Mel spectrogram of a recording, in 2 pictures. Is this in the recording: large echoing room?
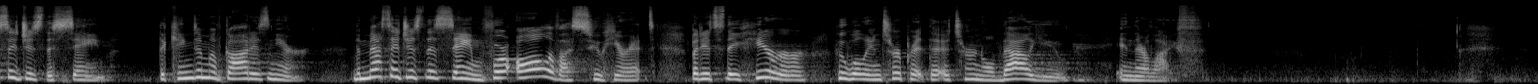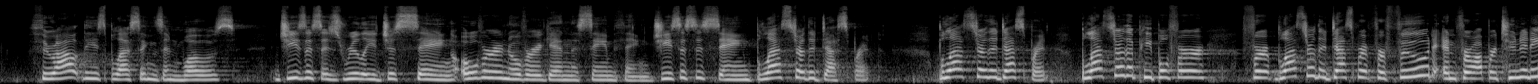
yes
